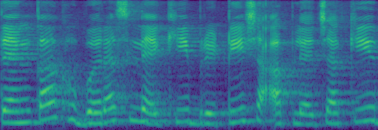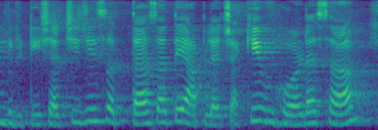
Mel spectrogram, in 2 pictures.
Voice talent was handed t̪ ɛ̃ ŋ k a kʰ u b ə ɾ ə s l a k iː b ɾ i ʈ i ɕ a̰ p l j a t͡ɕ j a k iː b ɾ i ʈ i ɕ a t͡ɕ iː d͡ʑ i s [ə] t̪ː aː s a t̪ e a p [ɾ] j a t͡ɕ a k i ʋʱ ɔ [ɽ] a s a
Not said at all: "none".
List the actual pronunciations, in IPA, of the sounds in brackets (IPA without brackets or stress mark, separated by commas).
ə, l, ɽ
